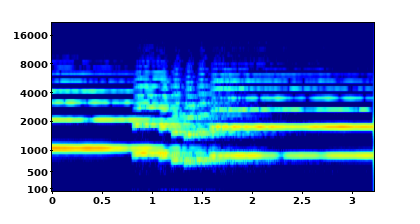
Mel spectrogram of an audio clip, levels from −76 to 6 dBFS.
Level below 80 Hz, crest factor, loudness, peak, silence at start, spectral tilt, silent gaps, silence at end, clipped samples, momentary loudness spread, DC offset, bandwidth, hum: -80 dBFS; 10 dB; -20 LUFS; -10 dBFS; 0 s; 6.5 dB/octave; none; 0 s; under 0.1%; 6 LU; under 0.1%; 14 kHz; none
